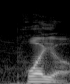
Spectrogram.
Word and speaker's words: pollo: Pollo, okay. So the L is not like the American sound or the English pronunciation of it.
